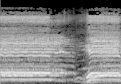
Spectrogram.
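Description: A group of men singing together without accompaniment, in long held notes, with a short break about one and a half seconds in before the voices come back on a new note.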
